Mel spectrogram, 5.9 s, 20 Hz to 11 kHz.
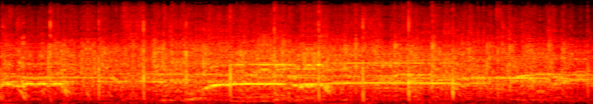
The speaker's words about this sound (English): That applause you're hearing isn't what happened at the end of the show. That was the applause that I was talking about as the lights went down, and that carried on for a glorious 150 seconds.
